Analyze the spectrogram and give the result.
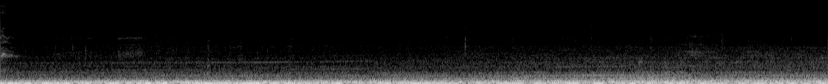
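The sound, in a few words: car driving up curvy mountain road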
